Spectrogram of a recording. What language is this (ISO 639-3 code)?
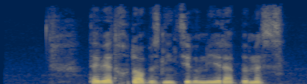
uzb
